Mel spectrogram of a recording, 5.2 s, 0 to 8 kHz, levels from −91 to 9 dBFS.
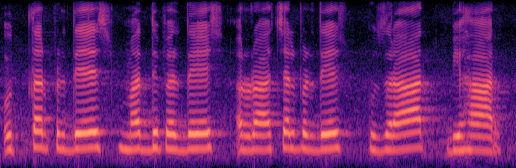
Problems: constant background noise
